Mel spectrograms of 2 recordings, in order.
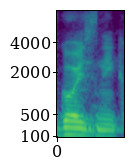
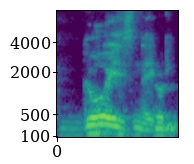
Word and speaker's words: Gojznik: are going to be talking today with guznick Nick yeah it's hard it's hard to pronounce it it's like it's pronounced goes Nick but yeah go is Nick that's it right we are here today with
